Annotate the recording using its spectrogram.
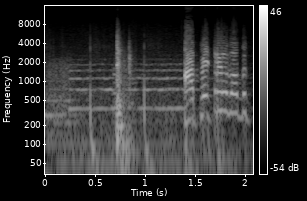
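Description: Film soundtrack: sustained background-music tones punctuated by a few sharp percussive hits, then a voice coming in about a second and a half in.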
